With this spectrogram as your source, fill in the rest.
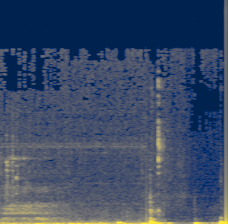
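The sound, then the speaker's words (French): Faint clicks from the stop button being pressed on a recorder: a couple of soft, short clicks spaced apart, quiet and alone. “Allez, j'appuie sur stop.”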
